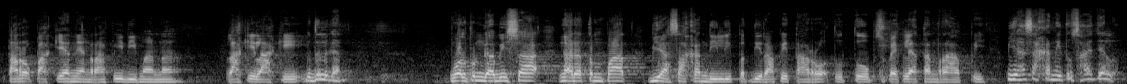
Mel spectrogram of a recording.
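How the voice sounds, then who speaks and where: Animated man preaching in a reverberant hall. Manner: keeps asking the audience "betul tidak?" and pausing for answers; animated, swings between high exclamations and low asides. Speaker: preacher teaching a discipleship class. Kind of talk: lively sermon with call-and-response questions.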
